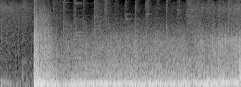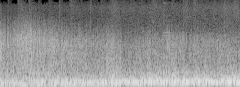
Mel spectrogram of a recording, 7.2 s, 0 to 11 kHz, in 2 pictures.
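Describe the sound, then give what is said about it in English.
A nuclear weapon test explosion at the Nevada Test Site: one sudden, sharp blast, then a loud and sustained roaring rumble that continues to the end. “We tested the nuclear weapons of the Nevada test site. 5, 4, 3, 2, 1.”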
